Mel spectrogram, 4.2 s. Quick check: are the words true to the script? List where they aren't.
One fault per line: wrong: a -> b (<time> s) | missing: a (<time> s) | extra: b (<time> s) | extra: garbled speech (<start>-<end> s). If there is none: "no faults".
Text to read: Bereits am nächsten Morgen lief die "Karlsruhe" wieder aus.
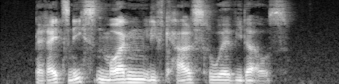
missing: am (0.9 s)
missing: die (2.1 s)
